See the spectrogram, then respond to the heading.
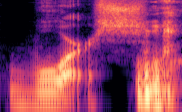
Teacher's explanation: around here it's warsh with an R sound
